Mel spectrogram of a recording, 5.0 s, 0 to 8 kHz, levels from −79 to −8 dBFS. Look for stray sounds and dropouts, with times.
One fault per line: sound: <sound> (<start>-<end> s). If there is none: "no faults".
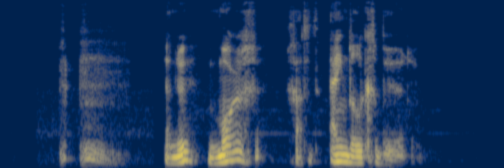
sound: throat clearing (0.6-1.3 s)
